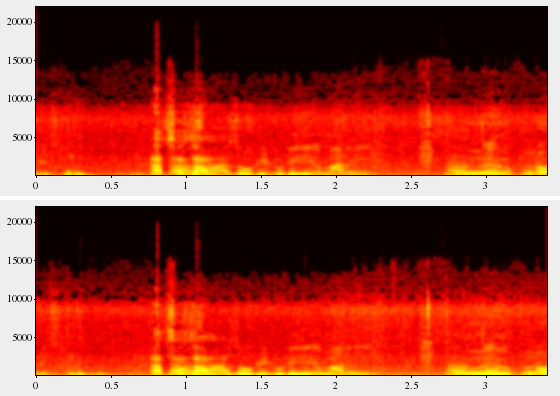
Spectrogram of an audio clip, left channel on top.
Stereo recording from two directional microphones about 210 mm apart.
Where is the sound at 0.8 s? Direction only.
10° left (ahead or behind).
